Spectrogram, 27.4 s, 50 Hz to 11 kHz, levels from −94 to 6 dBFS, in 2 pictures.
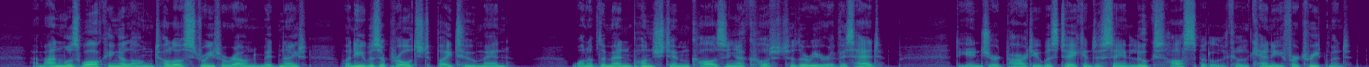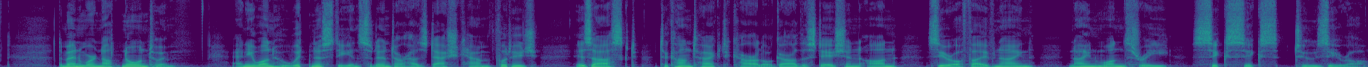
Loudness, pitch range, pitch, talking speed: -34 LUFS, 90-120 Hz, 105 Hz, 155 wpm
